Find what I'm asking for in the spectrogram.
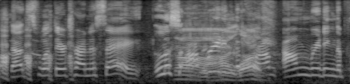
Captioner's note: laughter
